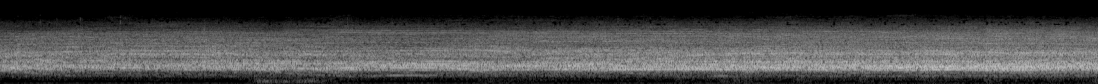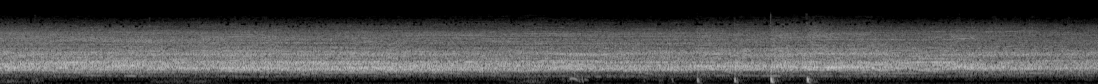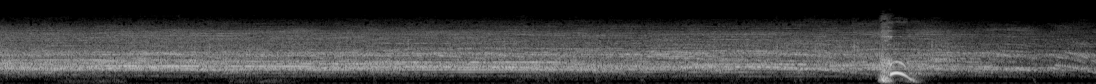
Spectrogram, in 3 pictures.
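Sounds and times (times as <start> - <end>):
large crowd roaring and cheering: 0.0 - 32.9
shouts and whoops: 0.0 - 32.9.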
